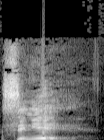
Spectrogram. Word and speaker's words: Sinner: Is it Sinner or is it like, is there an accent on it? – Sinner. – Yeah, it's Sinner.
